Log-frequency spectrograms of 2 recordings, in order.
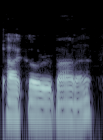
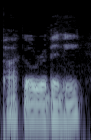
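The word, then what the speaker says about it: Paco Rabanne: by name even though it's he he purposely mispronounces it, but it's supposed to be Paco Raana, which is uh, you know, a high-end cologne. And he calls it Paco Raveni.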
